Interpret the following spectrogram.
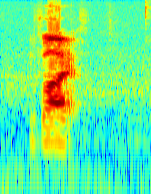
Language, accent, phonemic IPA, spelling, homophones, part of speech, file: French, Quebec, /vaɛ̯ʁ/, vert, ver / verre / verres / vers / verts / vair / vairs, noun / adjective, Qc-vert.oga
- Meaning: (noun) green; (adjective) green, environmentally friendly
